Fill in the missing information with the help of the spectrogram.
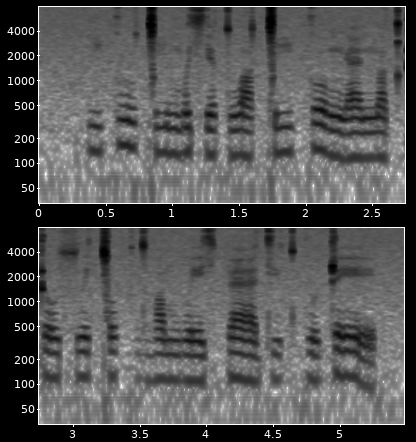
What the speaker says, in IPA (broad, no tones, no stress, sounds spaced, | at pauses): p i k u ǀ i m o sʲ ɾ ɒ t w ɒ ǀ i k o ŋ æ n̪ ɒ t ʈ o sʷ e ǀ o k dʱ ɒ m w e sʲ p æ tʲ u t k u ʈ e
